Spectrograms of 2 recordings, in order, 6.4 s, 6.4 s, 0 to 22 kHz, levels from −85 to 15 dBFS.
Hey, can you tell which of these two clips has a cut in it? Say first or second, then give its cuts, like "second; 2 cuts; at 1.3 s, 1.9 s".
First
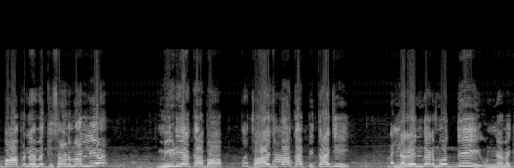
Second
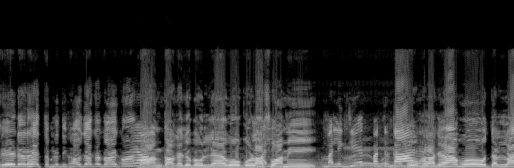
second; 1 cut; at 1.6 s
